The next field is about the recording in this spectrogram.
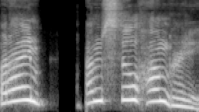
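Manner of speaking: very high, sing-song, swooping creature voice. Voicing the creature speaking in the player's mind: creature voice. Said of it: "the creature stops in your mind's eye".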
